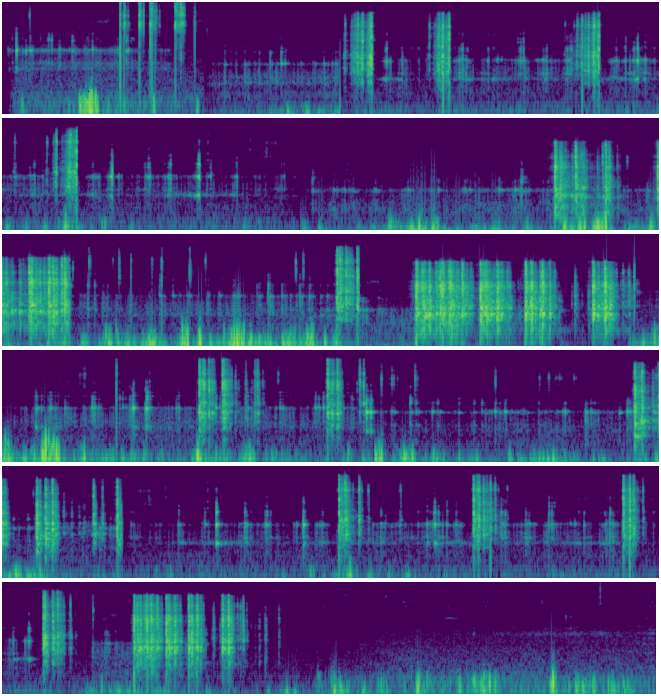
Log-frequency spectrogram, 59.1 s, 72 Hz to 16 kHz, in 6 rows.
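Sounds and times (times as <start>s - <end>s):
marbles clacking: 0.2s - 3.0s, 19.7s - 25.1s, 25.9s - 29.2s, 30.1s - 41.7s, 42.4s - 53.5s
rattling clicks of marbles: 0.2s - 3.0s, 5.1s - 5.6s, 6.4s - 6.9s, 7.8s - 11.6s, 18.1s - 25.1s, 25.9s - 29.2s, 30.1s - 53.6s
marbles rolling down marble run: 1.8s - 3.0s, 21.4s - 25.1s, 30.1s - 36.2s, 36.8s - 41.3s, 42.5s - 53.5s.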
